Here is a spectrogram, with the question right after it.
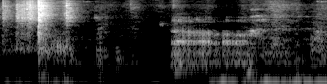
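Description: A dog close by lets out a short growl followed by a low whimpering, grumbling sound, brief and fairly quiet with no one talking.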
